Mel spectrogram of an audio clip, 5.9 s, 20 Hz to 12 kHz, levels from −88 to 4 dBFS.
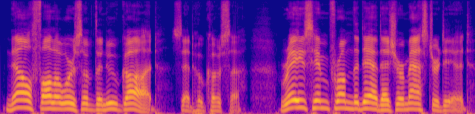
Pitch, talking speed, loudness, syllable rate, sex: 165 Hz, 170 wpm, -16 LUFS, 4.3 syllables/s, male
